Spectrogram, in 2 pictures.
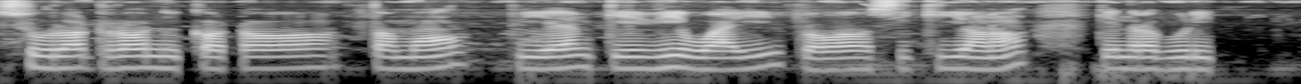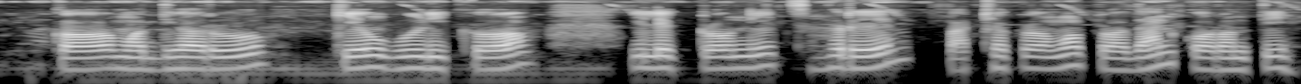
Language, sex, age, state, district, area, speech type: Odia, male, 18-30, Odisha, Nuapada, rural, read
